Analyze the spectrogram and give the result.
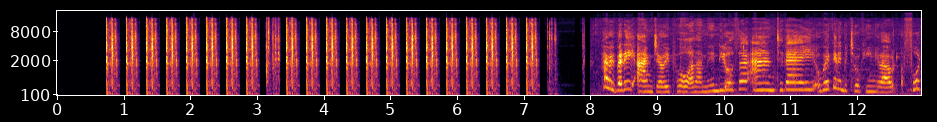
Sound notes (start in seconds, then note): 0.7 typewriter keys clacking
